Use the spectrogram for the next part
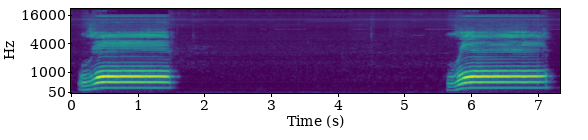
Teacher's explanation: raw is pronounced is in thicker voice because it has zabar on it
